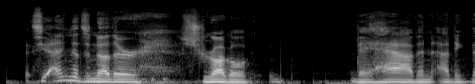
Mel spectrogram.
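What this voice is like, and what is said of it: Usual voice. Nothing is said of it.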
